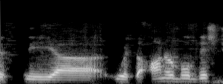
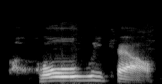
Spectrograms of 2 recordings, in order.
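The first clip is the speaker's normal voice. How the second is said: long drawn-out exclamation, pitched up; retold amazement; 5 semitones higher, much slower than usual. Reacting to news of the pregnancy, amazed. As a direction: stretch the first word in mock astonishment.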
